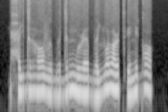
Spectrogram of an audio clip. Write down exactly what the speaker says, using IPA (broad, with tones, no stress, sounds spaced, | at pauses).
ħ i˩˧ d ə˩˧ ɦ ɔ˩˧˩ v ɵ˩˧˩ b ə˩˧˩ d ɜ˦ ŋ͡m u˩˧˩ ɭ ɜ˩˧˩ b ɜ˩˧ ʎ u˦ lˠ ə˞˩˧˩ t͡sʼ e˩˧ n e˦ ɡ ɔ˥˨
